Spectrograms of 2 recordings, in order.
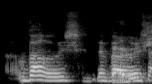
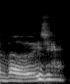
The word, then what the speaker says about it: Vosges: And then you go into, I don't know if I can pronounce this right, the Vosges. I didn't pronounce it correctly either for quite a while. But but it's the Vosges.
